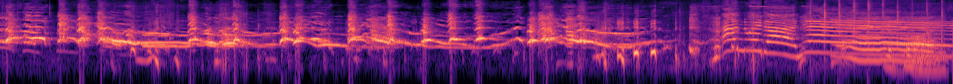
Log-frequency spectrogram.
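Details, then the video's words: Three pet Border Terriers in St Albans howl together in a drawn-out chorus, wavering tones overlapping and sliding up and down, broken by short yips, ending in a long rising, quavering howl. "Border Terrier Symphony"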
